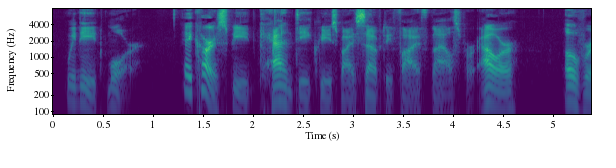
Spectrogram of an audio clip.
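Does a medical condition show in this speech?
No.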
